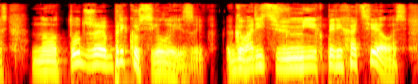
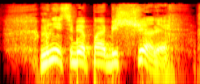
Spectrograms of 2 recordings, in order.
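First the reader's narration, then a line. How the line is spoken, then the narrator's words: Snort. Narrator (Russian): хмыкнул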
